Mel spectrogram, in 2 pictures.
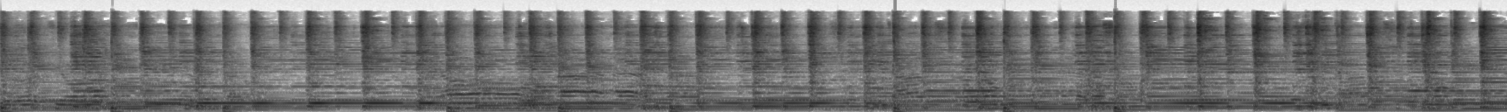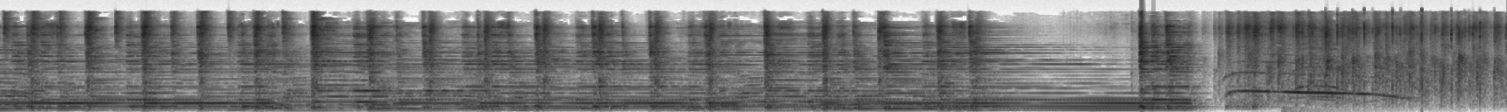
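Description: A live band plays: a strummed acoustic guitar, a singing voice, an electric guitar and a drum kit keeping a steady beat. Near the end the song stops abruptly and the small audience applauds.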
